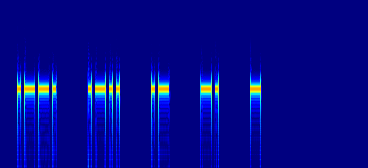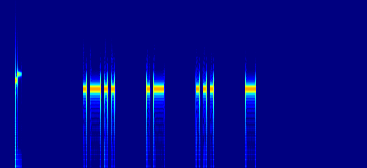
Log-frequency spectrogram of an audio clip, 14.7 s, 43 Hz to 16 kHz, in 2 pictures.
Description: Morse code, heard as a keyed tone, about 17 wpm, spaced as for 10 wpm, 690 Hz. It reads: PLANT LAST
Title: 3x Character Spacing - Top 500 Words - 17wpm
